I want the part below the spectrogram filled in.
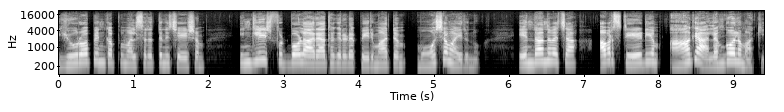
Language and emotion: Malayalam, disgusted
